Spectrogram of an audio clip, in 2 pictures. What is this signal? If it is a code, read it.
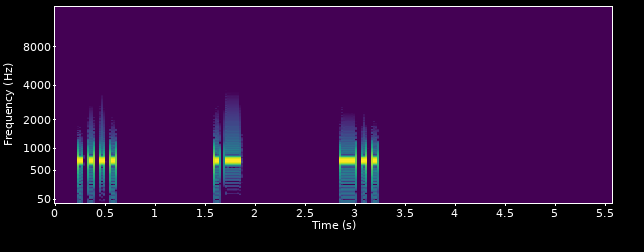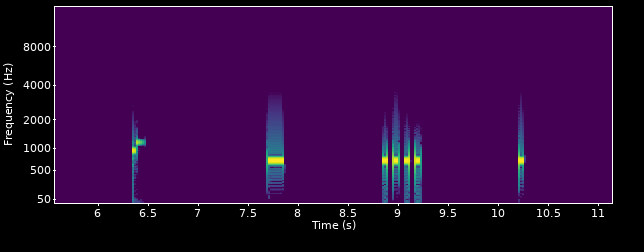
Morse code, heard as a keyed tone, about 22 wpm, spaced as for 8 wpm, 700 Hz. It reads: HAD THE
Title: 6x Character Spacing - Top 100 Words - 22wpm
